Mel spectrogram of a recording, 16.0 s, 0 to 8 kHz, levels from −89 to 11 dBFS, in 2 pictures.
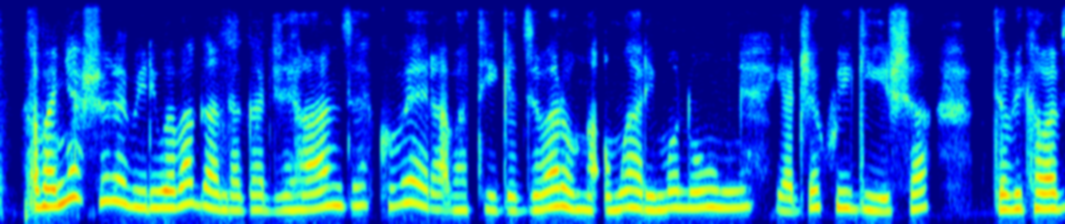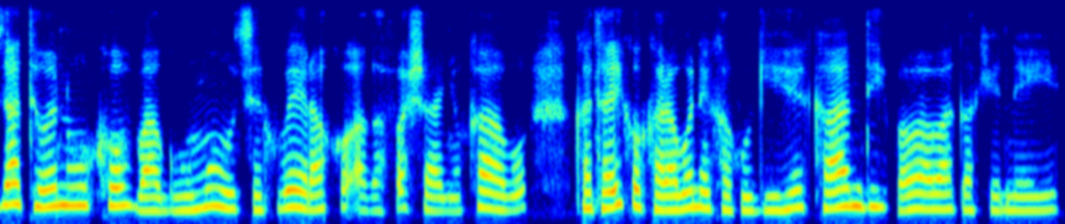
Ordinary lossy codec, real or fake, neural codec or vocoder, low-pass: Opus, 32 kbps; real; none; 7.2 kHz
